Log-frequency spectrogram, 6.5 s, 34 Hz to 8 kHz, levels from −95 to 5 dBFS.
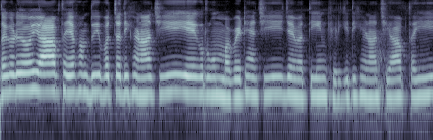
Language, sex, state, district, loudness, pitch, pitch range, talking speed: Garhwali, female, Uttarakhand, Tehri Garhwal, -20 LUFS, 195 Hz, 185-210 Hz, 175 wpm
